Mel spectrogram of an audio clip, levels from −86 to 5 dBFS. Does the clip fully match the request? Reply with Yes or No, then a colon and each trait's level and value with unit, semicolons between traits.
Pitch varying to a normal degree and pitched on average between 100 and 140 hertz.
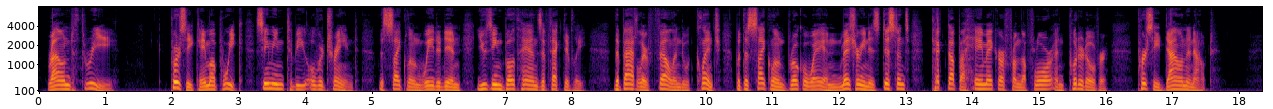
No: wide, 5.9 semitones; low, 135 Hz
